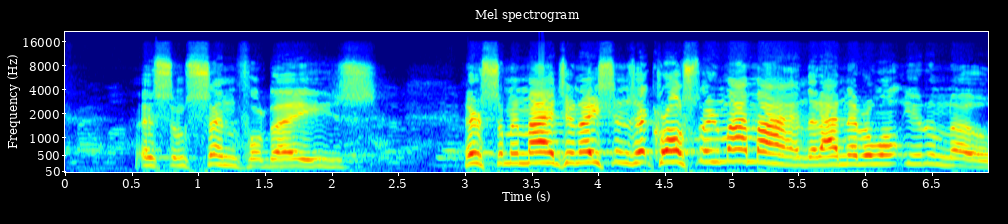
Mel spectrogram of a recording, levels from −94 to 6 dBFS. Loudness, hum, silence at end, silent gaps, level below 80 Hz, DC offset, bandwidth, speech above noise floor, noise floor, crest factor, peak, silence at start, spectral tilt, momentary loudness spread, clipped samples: -18 LUFS; none; 0 s; none; -60 dBFS; under 0.1%; 15 kHz; 33 dB; -51 dBFS; 20 dB; 0 dBFS; 0.55 s; -1.5 dB/octave; 15 LU; under 0.1%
